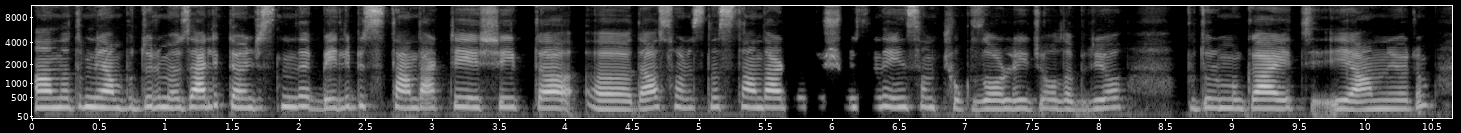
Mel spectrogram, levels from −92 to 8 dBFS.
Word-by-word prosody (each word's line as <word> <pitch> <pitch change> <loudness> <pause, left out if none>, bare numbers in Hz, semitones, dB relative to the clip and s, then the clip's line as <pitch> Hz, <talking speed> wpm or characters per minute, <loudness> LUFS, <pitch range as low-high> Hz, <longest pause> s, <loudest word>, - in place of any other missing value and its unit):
Anladım, 245 +2 +2
yani, 235 -2 +2
bu 225 -2 -8
durum 255 -1 -1
özellikle 255 +4 +2
öncesinde 245 0 +1
belli 235 +2 -3
bir 280 - -2
standartta 245 -2 +4
yaşayıp 250 0 -2
da, 230 -1 +3
aaa, 205 -3 -1
daha 225 +2 +2
sonrasında 255 0 +1
standardın 245 -1 +3
düşmesinde 255 +2 -8
insanı 255 0 +1
çok 220 -1 -10
zorlayıcı 210 +1 -4
olabiliyor. 220 +3 -6 0.5
Bu 215 - -10
durumu 230 -2 -4
gayet 225 0 +2
iyi 355 - -3
anlıyorum. 215 +7 -3
240 Hz, 140 wpm, -22 LUFS, 220-255 Hz, 0.5 s, standartta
